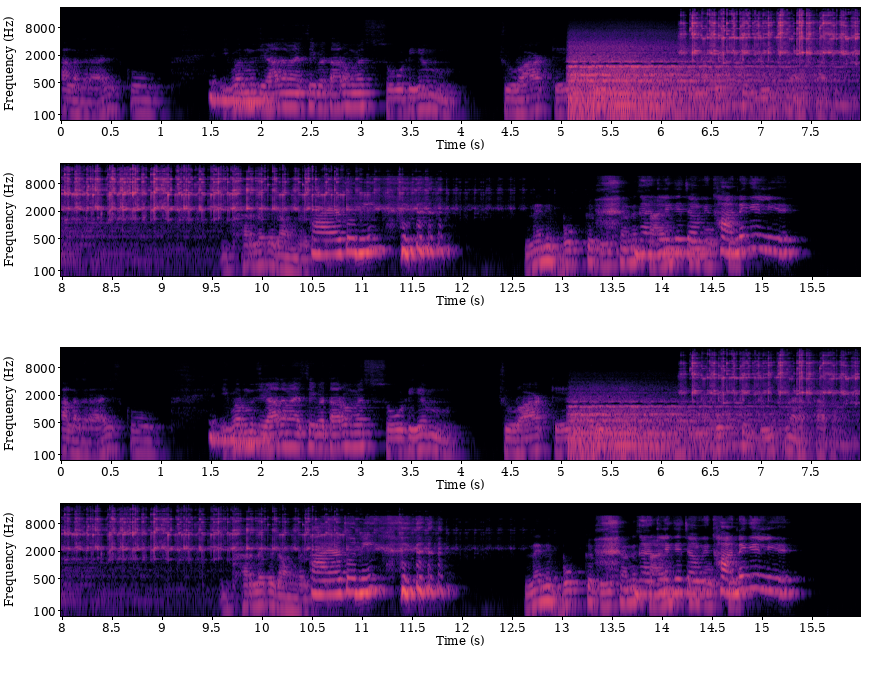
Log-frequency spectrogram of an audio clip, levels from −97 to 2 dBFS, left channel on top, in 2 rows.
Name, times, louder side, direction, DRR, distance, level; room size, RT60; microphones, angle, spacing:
voice 1, 0.0-4.0 4.4-7.9 9.6-10.5 12.6-14.8, right 1 dB, 70° right, 1.5 m, -52 dB
voice 2, 1.5-2.1 10.5-11.9 13.3-15.3, right 1 dB, 45° right, 2.1 m, -44 dB
sound 1, 5.1-8.5, left 5 dB, 75° left, 0.6 m, -45 dB
Rattle, 6.2-11.9 12.1-12.2 12.5-12.6, left 7 dB, 15° left, 0.4 m, -40 dB
12.0 x 5.1 x 7.1 m
head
